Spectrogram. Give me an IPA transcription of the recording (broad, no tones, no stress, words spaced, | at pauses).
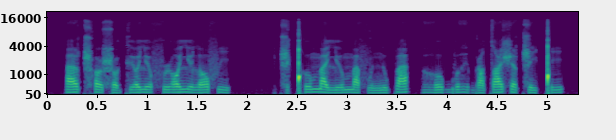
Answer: aʈ͡ʂʰɔ ʂɔkʲɔlʲɔ fɹɔ lʲʊlɔfi | ʈ͡ʂɪǃʰʊma lʲoma funupa | ɦo bʊɦɪ ɡʷitˤɪʃa ʈ͡ʂiǃi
